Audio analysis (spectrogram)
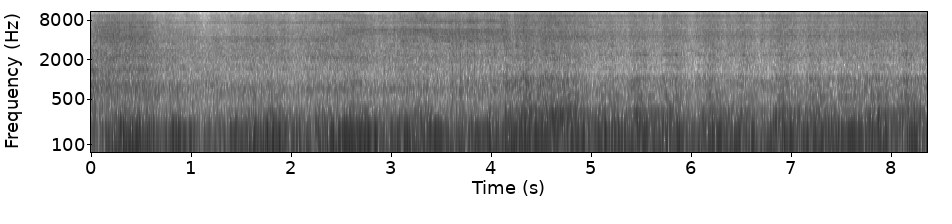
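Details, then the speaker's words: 1965 Ford Mustang V8 on Holley Sniper EFI: uneven, lumpy idle that hunts up and down with a dropped-cylinder stumble. Misfire present and running too rich; a couple of rockers were out of adjustment and a resistor wire is suspected. "we got a Miss I don't know if that's mess with the cam it's actually running leaning enough to where the cam sounds good it's too rich in be so walk me through what all problems did we have with it running well it's searching"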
